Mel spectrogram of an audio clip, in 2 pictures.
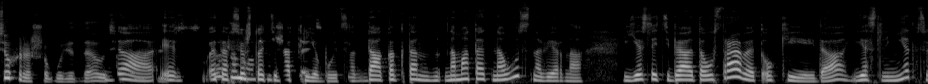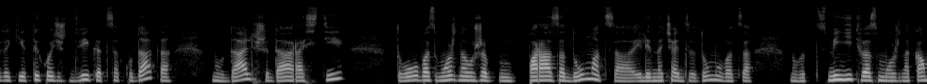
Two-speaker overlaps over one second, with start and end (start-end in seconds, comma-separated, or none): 1.0-3.2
